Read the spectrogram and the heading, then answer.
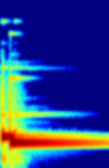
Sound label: plinko pos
